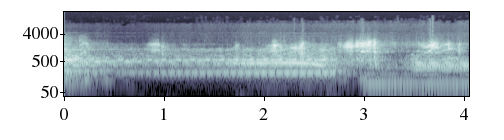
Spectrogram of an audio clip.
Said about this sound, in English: The bayous and the jungle have crept close to it. And at night, the cries of strange birds, the croaking of giant frogs can be heard.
